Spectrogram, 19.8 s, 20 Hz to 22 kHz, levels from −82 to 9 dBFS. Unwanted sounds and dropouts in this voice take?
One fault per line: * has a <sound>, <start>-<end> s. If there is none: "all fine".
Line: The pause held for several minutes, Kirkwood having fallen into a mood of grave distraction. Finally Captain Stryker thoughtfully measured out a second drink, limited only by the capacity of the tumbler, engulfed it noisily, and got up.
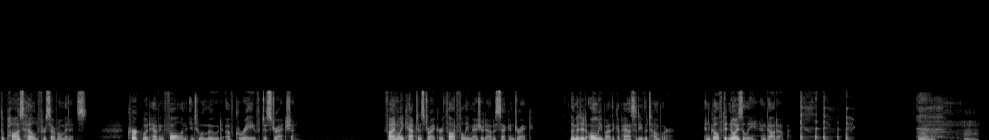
* has a cough, 16.0-17.1 s
* has a sigh, 18.3-19.6 s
